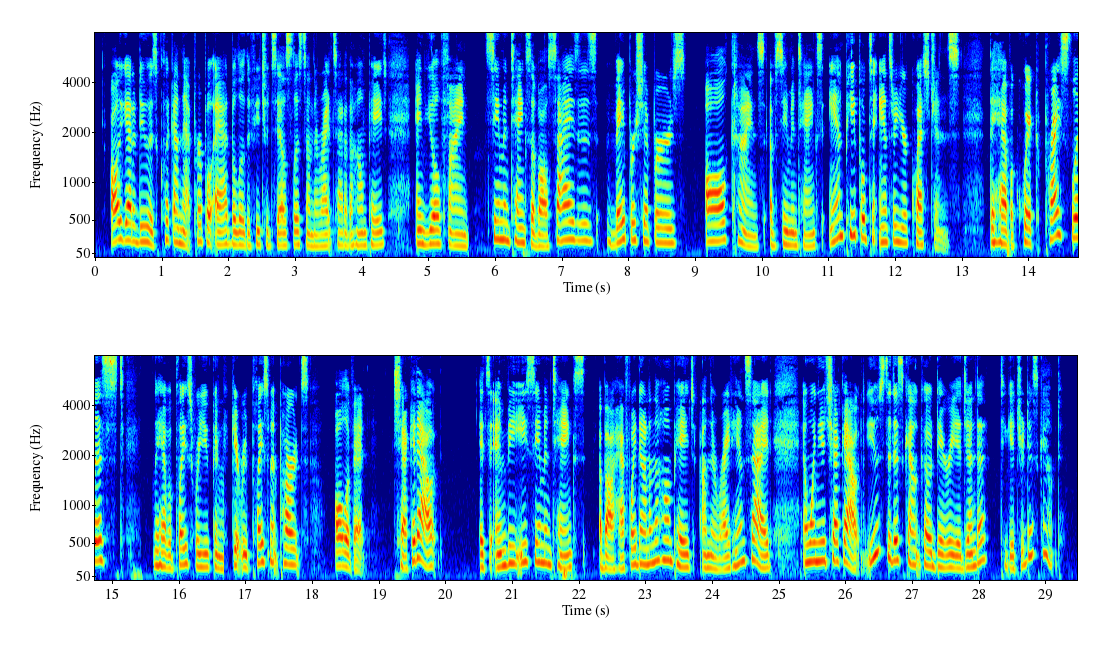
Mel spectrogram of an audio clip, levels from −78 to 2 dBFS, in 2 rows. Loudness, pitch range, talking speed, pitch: -16 LUFS, 170-235 Hz, 195 wpm, 195 Hz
